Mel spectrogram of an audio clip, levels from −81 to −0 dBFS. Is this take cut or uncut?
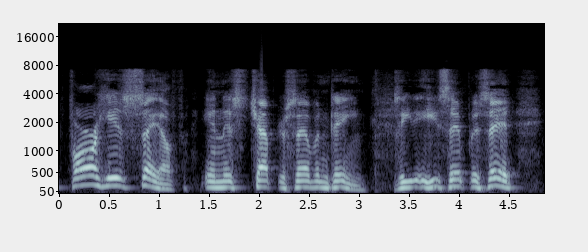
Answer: cut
